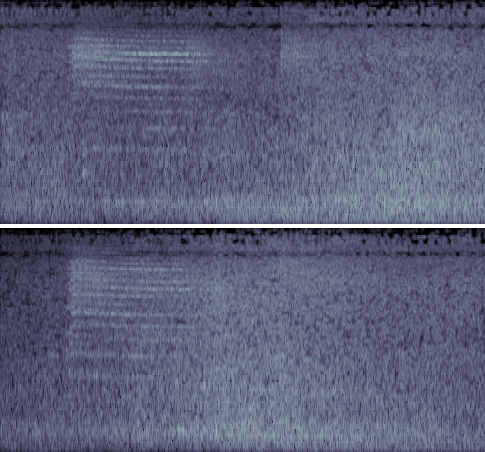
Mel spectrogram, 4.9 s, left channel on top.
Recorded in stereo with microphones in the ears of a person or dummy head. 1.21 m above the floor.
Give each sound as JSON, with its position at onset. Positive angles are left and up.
{"t": 0.7, "sound": "a squeak", "side_deg": -65, "distance_m": 3.0}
